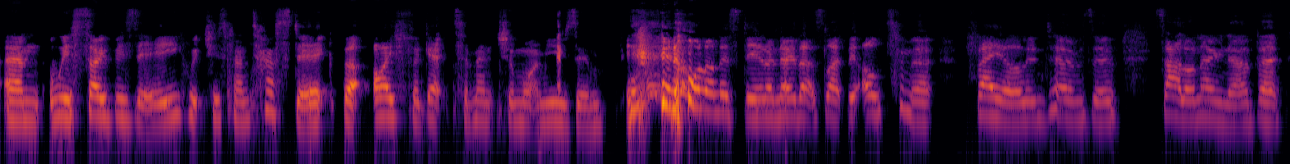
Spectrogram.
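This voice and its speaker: A salon owner chats casually in an audio room, slightly out of breath and rambling, with lots of ums and restarts. Her medium-pitched voice has fairly even intonation and moves at a moderate pace with hardly any pauses. There's no room sound.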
